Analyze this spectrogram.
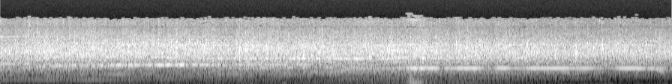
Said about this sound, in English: Your clapping must be better.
